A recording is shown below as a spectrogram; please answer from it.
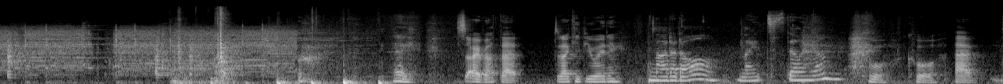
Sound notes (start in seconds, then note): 1.7 footsteps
